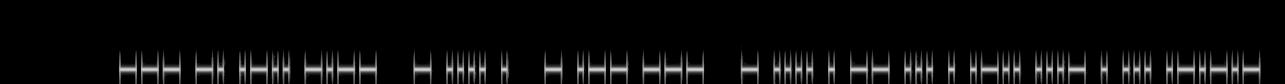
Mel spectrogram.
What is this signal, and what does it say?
Morse code, heard as a keyed tone, about 22 wpm, 700 Hz. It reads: ONLY THE TWO THEMSELVES.
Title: Sentences from Top 800 Words 22wpm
